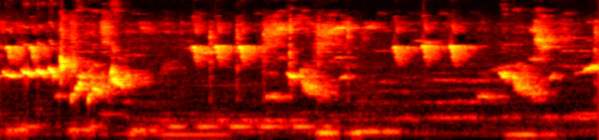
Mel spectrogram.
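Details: White-rumped shama (murai batu) singing in the morning, a lure recording meant to make birds sing actively: harsh squawking notes mixed with quick whistled phrases, with a steady low hum underneath.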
